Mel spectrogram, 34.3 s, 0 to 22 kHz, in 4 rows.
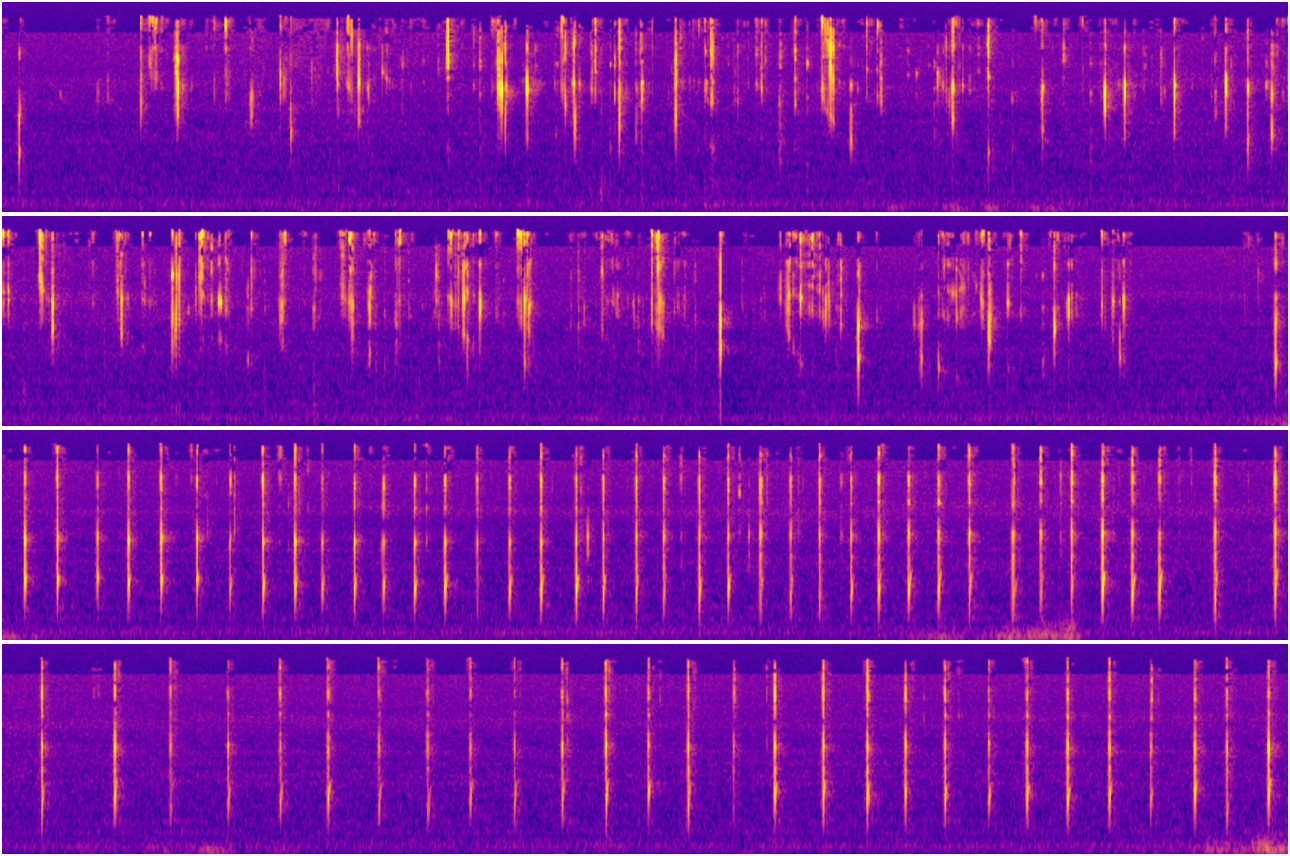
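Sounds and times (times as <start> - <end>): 
soft wet mouth clicks and smacks: 0.0 - 16.2, 16.9 - 34.2
faint low hum: 0.0 - 34.2
dull low bumps: 23.2 - 24.4, 33.6 - 34.2.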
